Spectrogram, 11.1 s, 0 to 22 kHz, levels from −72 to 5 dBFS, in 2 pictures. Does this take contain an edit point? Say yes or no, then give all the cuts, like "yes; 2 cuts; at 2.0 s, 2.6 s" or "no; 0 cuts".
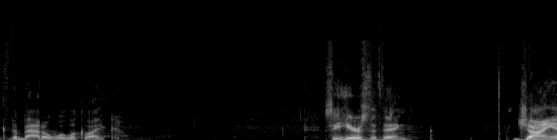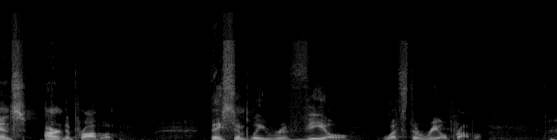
yes; 1 cut; at 6.2 s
